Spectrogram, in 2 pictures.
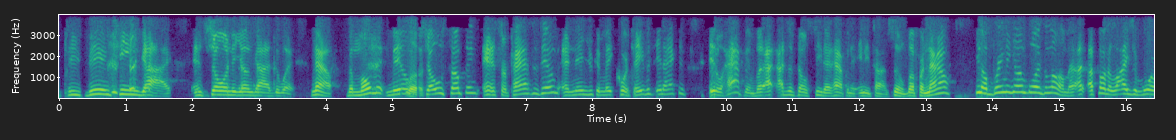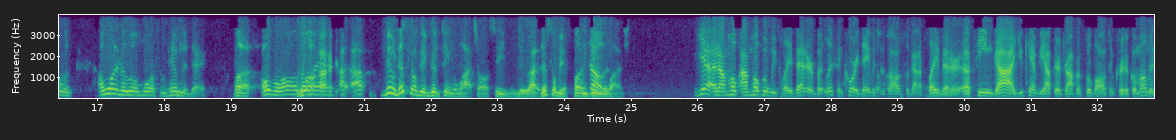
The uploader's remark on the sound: The callers went crazy on this show and the takes were flying! I take live callers!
